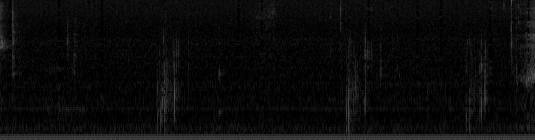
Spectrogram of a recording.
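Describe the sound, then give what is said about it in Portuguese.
Someone quietly takes a sip of water, with three or four soft mouth clicks and gulps spaced a second or so apart over a steady low hum. No one speaks. “Só vou tomar um golinho de água aqui e a gente vai para esses três momentos.”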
